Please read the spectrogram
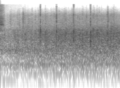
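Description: Audience applauding: a seated crowd clapping steadily, starting right after the host's welcome.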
